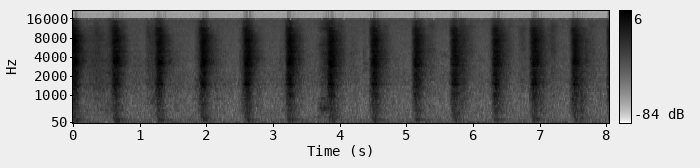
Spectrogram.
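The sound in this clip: Kapalabhati yoga breathing, a regular train of sharp, forceful exhalations through the nose, each a short hissing puff at an even rhythm of roughly one and a half per second, with no talking between them.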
